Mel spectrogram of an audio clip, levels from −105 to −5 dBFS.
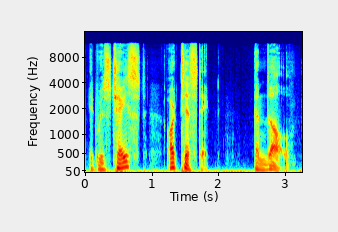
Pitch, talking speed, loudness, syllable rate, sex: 95 Hz, 110 wpm, -20 LUFS, 4.6 syllables/s, male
